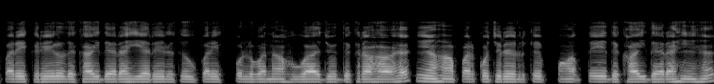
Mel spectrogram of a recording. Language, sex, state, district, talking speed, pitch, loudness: Hindi, male, Maharashtra, Pune, 245 wpm, 125 Hz, -25 LUFS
